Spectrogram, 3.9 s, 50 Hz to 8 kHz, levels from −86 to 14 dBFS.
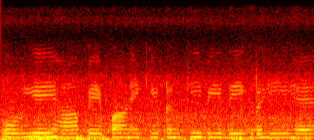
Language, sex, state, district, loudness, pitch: Hindi, female, Haryana, Rohtak, -17 LUFS, 215 Hz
